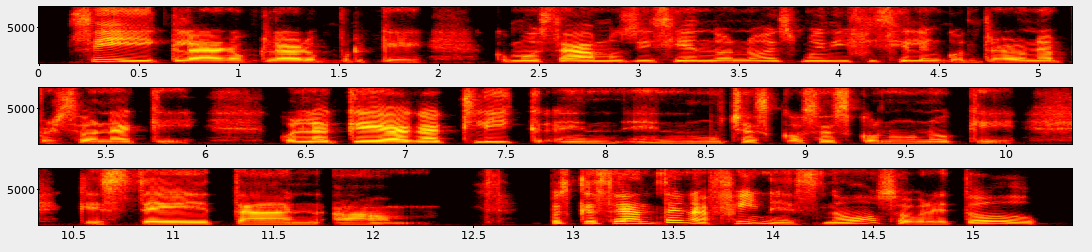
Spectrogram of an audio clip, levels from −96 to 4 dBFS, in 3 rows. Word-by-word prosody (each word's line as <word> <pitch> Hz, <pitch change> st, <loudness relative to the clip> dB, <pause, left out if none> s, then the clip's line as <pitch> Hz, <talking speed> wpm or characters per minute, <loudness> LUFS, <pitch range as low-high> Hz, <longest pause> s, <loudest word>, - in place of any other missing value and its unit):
Sí, 215 Hz, -9 st, +1 dB
claro, 160 Hz, -1 st, +2 dB
claro, 170 Hz, -1 st, +1 dB
porque 150 Hz, 0 st, -9 dB, 0.3 s
como 185 Hz, +1 st, -7 dB
estábamos 190 Hz, +1 st, +3 dB
diciendo, 185 Hz, -1 st, -3 dB
¿no? 175 Hz, +2 st, -8 dB
Es 205 Hz, +1 st, -5 dB
muy 195 Hz, -, -6 dB
difícil 190 Hz, 0 st, -4 dB
encontrar 150 Hz, -2 st, -6 dB
una 170 Hz, 0 st, -4 dB
persona 165 Hz, +1 st, -3 dB
que -, -, -14 dB, 0.4 s
con 185 Hz, -, -2 dB
la 185 Hz, 0 st, +5 dB
que 180 Hz, 0 st, +6 dB
haga 180 Hz, +3 st, +7 dB
clic 190 Hz, -1 st, -4 dB
en 165 Hz, -4 st, -9 dB
en 165 Hz, -3 st, -10 dB
muchas 165 Hz, +3 st, -3 dB
cosas 180 Hz, +2 st, -2 dB
con 155 Hz, -1 st, -8 dB
uno, 160 Hz, +3 st, -8 dB
que -, -, -11 dB, 0.4 s
que -, -, -8 dB
esté 165 Hz, +1 st, +3 dB
tan, 155 Hz, +1 st, 0 dB
am, 155 Hz, -1 st, -5 dB, 0.7 s
pues 220 Hz, -2 st, -1 dB
que 225 Hz, -, +2 dB
sean 245 Hz, +3 st, +7 dB
tan 345 Hz, -1 st, +3 dB
afines, 235 Hz, -9 st, +1 dB
¿no?, 215 Hz, +11 st, -4 dB
sobre 165 Hz, -, -4 dB
todo. 205 Hz, 0 st, -4 dB
175 Hz, 150 wpm, -23 LUFS, 160-190 Hz, 0.7 s, haga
